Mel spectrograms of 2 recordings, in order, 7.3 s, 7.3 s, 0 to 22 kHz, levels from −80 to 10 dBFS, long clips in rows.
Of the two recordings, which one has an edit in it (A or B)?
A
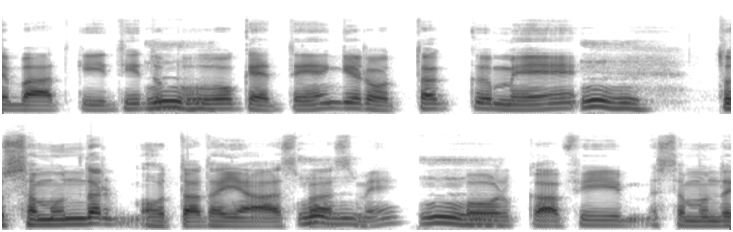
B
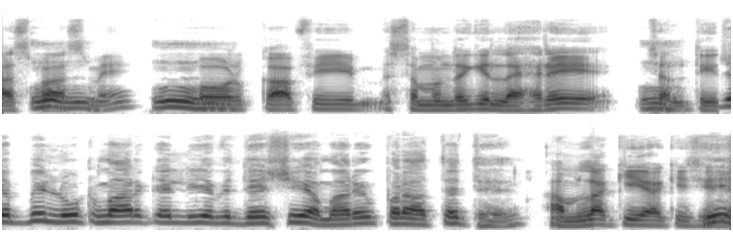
B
